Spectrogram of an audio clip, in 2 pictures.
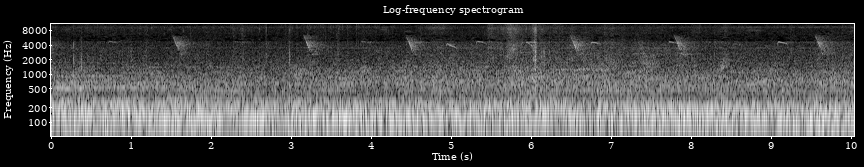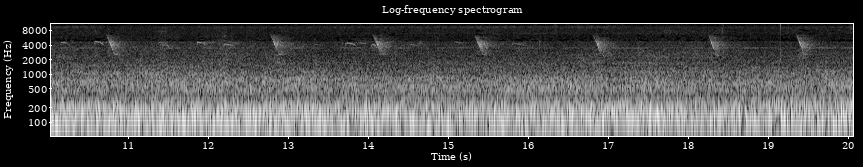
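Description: A wild bird repeating a short, high, falling note about every second and a half, over a steady outdoor background hiss.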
